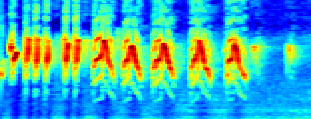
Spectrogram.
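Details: Brown-throated sunbird song meant to prompt captive birds to respond: rapid high chips at first, then five loud arched buzzy notes about every third of a second, ending with thin high tones.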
